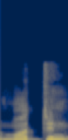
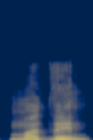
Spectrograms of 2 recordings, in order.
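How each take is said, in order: First: মুয়াজ্জিন said with j, muajjin; মুয়াজ্জিন pronounced with the Bengali j as muajjin; wrong pronunciation. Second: মুয়াজ্জিন with z, muazzin; মুয়াজ্জিন pronounced muazzin with a doubled z; correct pronunciation. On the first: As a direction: say মুয়াজ্জিন with a hard j. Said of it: "বললে ভুল". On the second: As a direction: say মুয়াজ্জিন with the Arabic z. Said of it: "এটার উচ্চারণ". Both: Shown as a demonstration.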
